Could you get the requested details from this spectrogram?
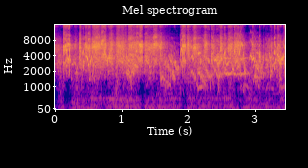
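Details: Short burst of budgie chatter from a morning on October 2, 2023: loud, dense, squawky warbling and chirps with no quiet gaps.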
